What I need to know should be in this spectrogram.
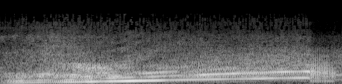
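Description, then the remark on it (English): A car engine revs hard and accelerates, its pitch climbing steadily for about three seconds as the carjacked vehicle pulls away, loud with no voices. “Just get carjacked by the Easter Bunny?”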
